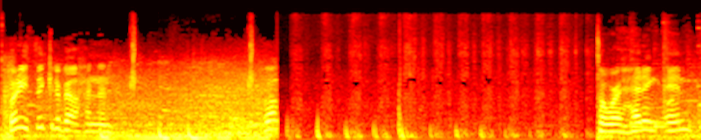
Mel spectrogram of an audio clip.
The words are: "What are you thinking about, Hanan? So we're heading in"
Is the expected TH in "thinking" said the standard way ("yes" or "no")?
yes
